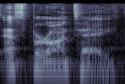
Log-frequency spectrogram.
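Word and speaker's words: Esperante: s ferrante GTR one I used to have so much trouble pronouncing this one but after watching a race years ago I heard how to actually pronounce it it's Esperanto so don't let that trip you up no more guys the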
